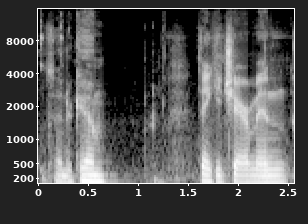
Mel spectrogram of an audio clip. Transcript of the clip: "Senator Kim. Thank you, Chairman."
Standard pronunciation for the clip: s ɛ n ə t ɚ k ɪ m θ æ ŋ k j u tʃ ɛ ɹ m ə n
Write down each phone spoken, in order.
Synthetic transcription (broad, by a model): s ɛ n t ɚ k ɪ m θ æ ŋ k j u tʃ ɛ ɹ m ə n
